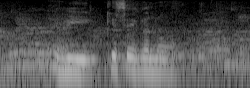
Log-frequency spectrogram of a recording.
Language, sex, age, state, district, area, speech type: Punjabi, female, 60+, Punjab, Bathinda, urban, spontaneous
